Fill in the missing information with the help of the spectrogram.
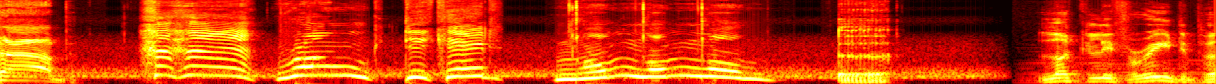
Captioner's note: gobble gobble gobble burp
